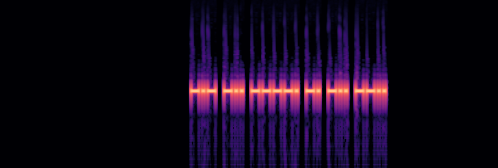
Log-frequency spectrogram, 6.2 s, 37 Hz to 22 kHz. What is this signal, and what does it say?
Morse code, heard as a keyed tone, about 36 wpm, 700 Hz. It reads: KD9NDZ
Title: USA Call Signs - 6 Characters - Repeated 3x - 35wpm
